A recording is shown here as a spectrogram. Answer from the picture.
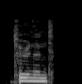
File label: "tönend", German; adjectives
